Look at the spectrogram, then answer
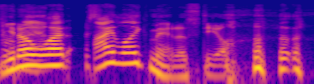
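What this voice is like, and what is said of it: Imitates another person's voice. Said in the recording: “that's my impression of you taking a shower.”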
